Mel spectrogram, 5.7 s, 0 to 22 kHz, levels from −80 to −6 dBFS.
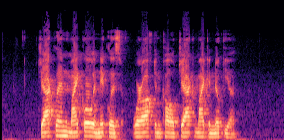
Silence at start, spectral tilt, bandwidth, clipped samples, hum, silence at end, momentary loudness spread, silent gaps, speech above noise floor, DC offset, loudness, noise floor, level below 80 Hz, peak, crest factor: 0.75 s; -5.5 dB/octave; 12.5 kHz; under 0.1%; none; 0.8 s; 6 LU; none; 34 dB; under 0.1%; -12 LUFS; -46 dBFS; -44 dBFS; 0 dBFS; 14 dB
